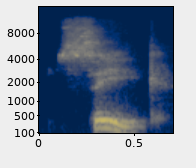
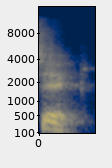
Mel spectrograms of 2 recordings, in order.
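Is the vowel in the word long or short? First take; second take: long; short. First: The vowel is long, like 'seek'. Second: The vowel is short, like 'sick'. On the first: The speaker calls it wrong. "Most of us pronounce it seek" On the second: The speaker calls it right. "but it's sick, just like being ill"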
